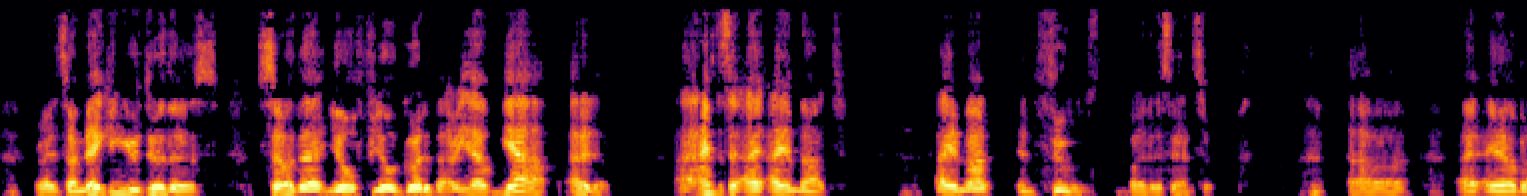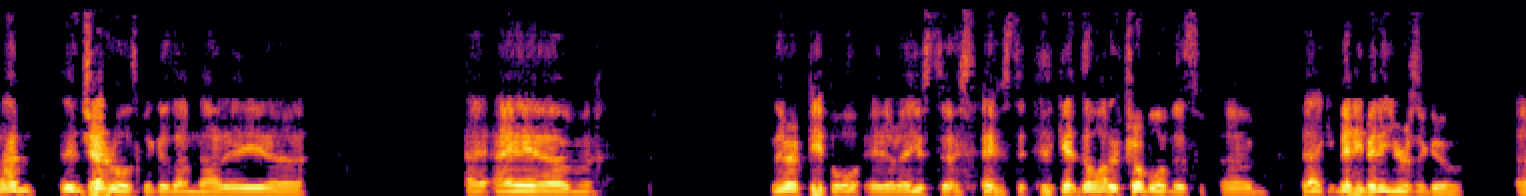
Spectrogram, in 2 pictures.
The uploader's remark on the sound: ZOOM Shiur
